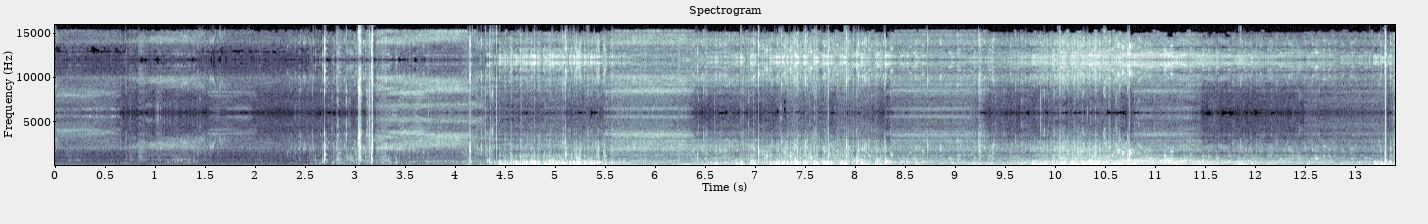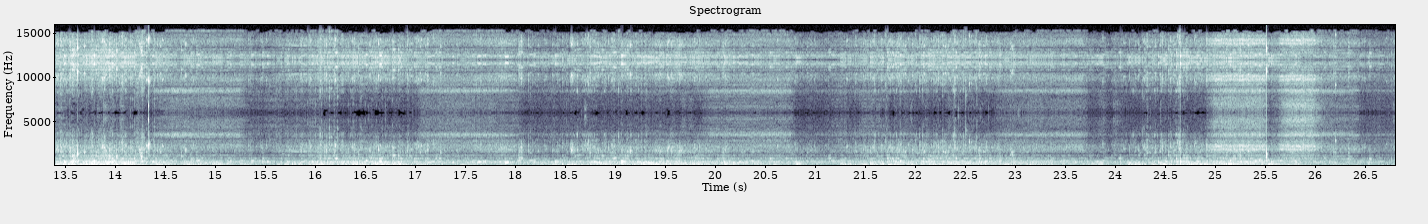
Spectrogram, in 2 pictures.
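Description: Scuba regulator breathing heard underwater: muffled surges of exhaled bubbles gurgling every two to three seconds, starting about four seconds in.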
